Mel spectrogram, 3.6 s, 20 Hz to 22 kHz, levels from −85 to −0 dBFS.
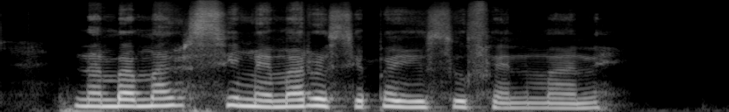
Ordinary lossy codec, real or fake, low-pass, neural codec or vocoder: none; fake; none; codec, 44.1 kHz, 7.8 kbps, DAC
